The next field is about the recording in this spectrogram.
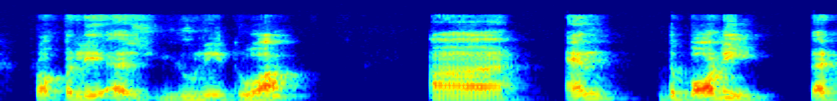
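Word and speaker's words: UNIDROIT: written as draw it in English but it's pronounced properly as Unida uh and the body that maintains is United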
